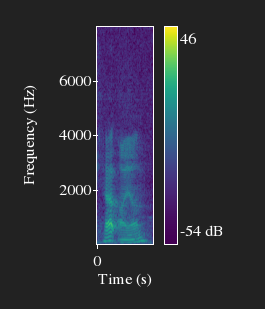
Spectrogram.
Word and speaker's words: cation: ion exchange beads um if you look at the word Nation it's spelled almost the exact same way uh but this is not pronunciation this is pronounced cation similar to uh when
